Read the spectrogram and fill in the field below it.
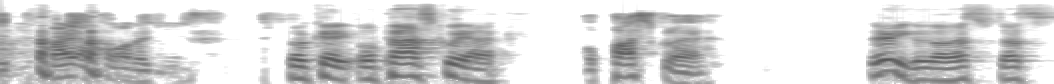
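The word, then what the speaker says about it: Opaskwayak: Opasquale. No, close. Well, not even. Not even close. I think I butchered it. My apologies. Okay, Opasquiac.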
